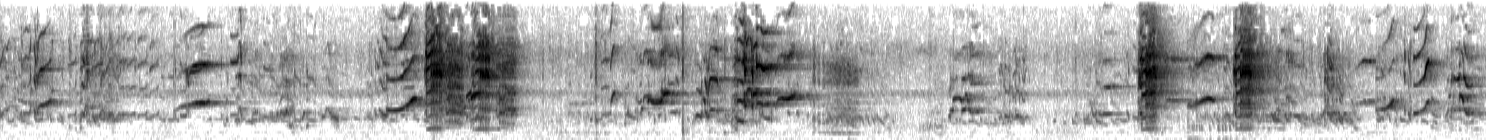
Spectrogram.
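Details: Several rainbow lorikeets feeding at a backyard station in Australia, trading piercing, grating squawks in irregular bursts, interspersed with thinner high chirps.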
